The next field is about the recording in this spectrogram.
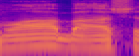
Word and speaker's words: Wabash: Speaking of which, growing up near Chicago, I always heard the street name Wabash as rhyming with ash rather than osh.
